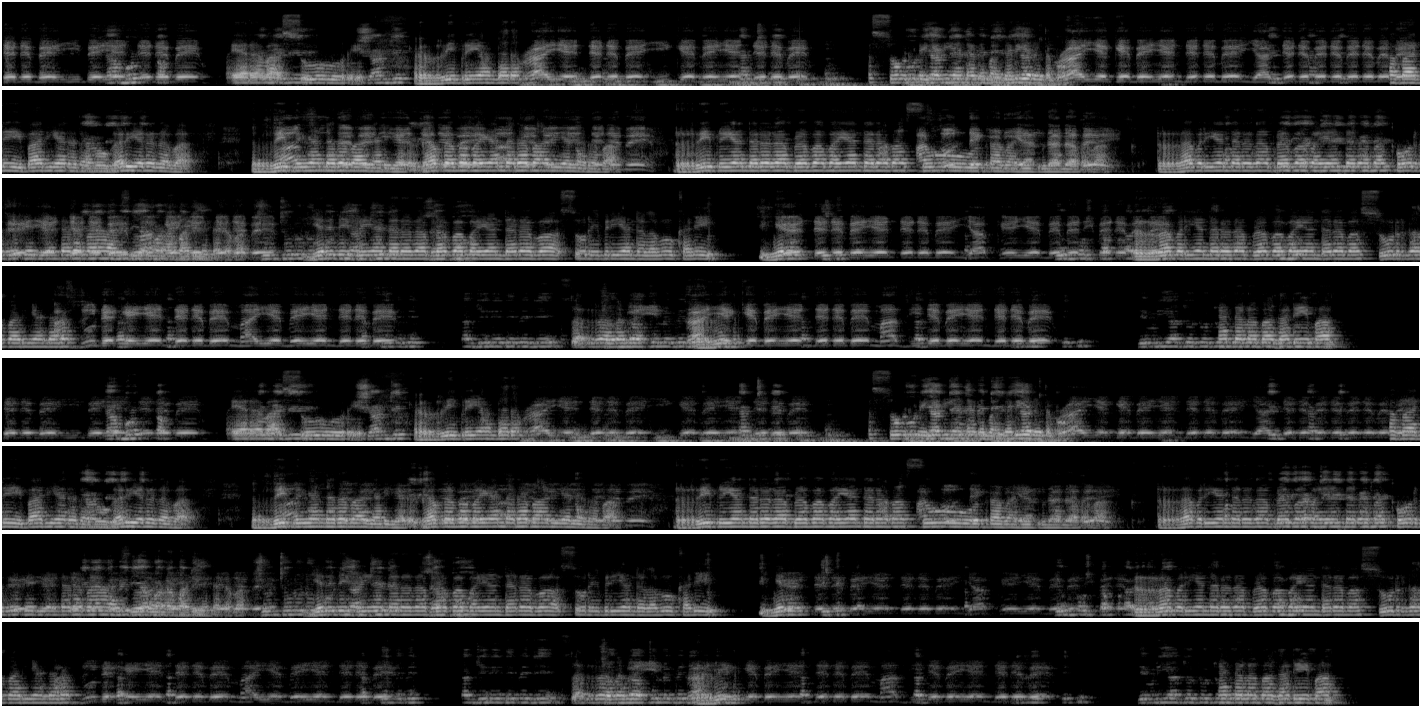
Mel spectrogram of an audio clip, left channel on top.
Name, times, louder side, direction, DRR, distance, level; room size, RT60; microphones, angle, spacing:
voice 1, 0.0-2.0 5.2-8.1 10.6-14.1 16.9-20.7 23.3-25.4 28.4-31.1 36.1-40.0 43.1-46.5 49.4-53.0, left 5 dB, 85° left, 0.6 m, -32 dB
voice 2, 1.0-1.4 2.6-3.1 3.5-4.0 7.4-7.8 9.0-10.3 12.6-12.8 15.0-15.5 18.2-18.4 22.0-22.1 26.8-28.1 29.1-30.5 30.9-33.1 38.9-40.1 41.1-41.4 46.3-46.7 47.1-48.1 48.5-49.8 51.7-51.8 52.8-52.9 53.9-55.8, equal, 25° right, 1.6 m, -34 dB
voice 3, 2.2-3.6 4.1-5.2 8.7-10.6 13.9-16.1 16.7-20.4 20.9-25.2 25.7-30.8 31.4-35.5 35.9-36.4 39.7-43.2 48.2-48.9 49.4-49.8 54.7-55.8, left 2 dB, 10° left, 0.8 m, -27 dB
sound 1, 5.1-10.7 11.6-11.7, equal, 50° left, 2.1 m, -40 dB
6.3 x 4.2 x 4.1 m
head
